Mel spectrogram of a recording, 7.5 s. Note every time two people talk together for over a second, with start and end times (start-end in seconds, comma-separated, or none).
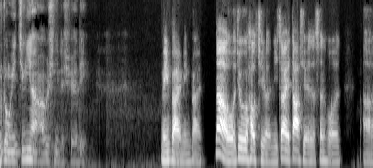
none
